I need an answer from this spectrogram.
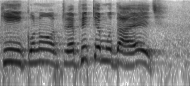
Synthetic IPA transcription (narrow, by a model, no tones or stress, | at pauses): kikonoʈɾɛːpʰikːemʊd̪ːaet͡ʃʰ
